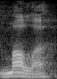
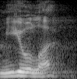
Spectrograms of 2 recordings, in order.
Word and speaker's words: Mueller: and by the way his name is mullah not Mueller he's not a Nazi you may have your differences with him I bugs me when the commentators on TV always pronounce his word as if it were Germanic Bob Mallya is mullah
